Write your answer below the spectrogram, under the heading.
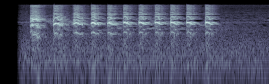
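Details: Falcon calling in flight across the sky: a rapid series of ten sharp, harsh, high notes, evenly repeated about six times a second for two seconds, then silence; no other sounds.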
